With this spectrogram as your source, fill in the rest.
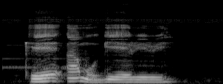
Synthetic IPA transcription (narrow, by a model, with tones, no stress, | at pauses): kʰeː˨˦a˦mʊ˨ɡɪ˦e˦ɾi˦ɾi˦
